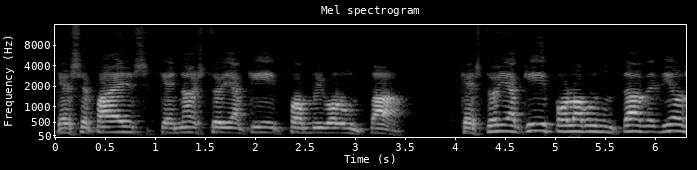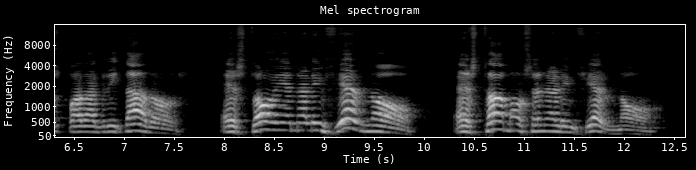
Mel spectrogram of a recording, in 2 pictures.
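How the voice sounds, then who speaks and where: A man's voice: high-pitched, slow pace, pushed and bright, voice pushed up, exaggerated voice, poor audio. Man reading as a cursing condemned soul. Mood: bitter. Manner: declaiming, cursing.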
